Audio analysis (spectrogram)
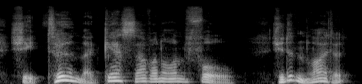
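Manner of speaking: ordinary delivery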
